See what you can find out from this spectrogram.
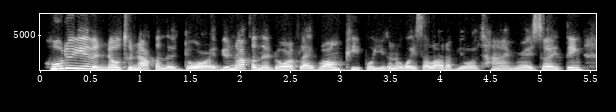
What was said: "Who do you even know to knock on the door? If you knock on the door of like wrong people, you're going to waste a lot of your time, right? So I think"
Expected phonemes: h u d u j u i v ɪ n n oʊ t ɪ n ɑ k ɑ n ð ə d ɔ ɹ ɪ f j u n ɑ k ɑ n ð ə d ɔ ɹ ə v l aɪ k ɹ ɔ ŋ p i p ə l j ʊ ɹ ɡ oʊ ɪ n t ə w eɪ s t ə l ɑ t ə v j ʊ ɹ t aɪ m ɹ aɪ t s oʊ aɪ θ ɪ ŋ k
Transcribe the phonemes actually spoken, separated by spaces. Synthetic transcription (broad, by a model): h u d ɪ j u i v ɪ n n oʊ t ɪ n ɑ k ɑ n ð ə d ɔ ɹ ɪ f j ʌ n ɑ k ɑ n ð ə d ɔ ɹ ə v l aɪ k ɹ ɔ ŋ p i p l j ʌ ɹ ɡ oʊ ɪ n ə w eɪ s t ə l ɑ t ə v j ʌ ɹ t aɪ m ɹ aɪ t s oʊ aɪ θ ɪ ŋ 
